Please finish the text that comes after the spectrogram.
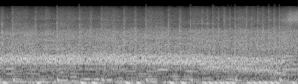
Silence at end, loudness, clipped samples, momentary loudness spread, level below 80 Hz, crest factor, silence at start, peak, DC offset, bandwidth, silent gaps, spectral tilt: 0 s; -10 LUFS; under 0.1%; 1 LU; -20 dBFS; 10 dB; 0 s; 0 dBFS; 0.4%; 17 kHz; none; -2.5 dB/octave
